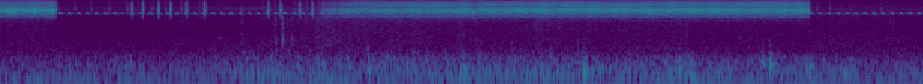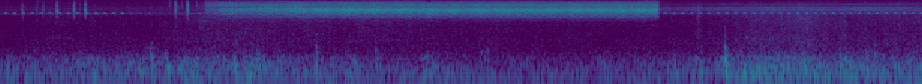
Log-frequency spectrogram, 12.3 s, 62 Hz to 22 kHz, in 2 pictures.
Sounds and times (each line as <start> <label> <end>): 0.0 insect chorus 10.8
